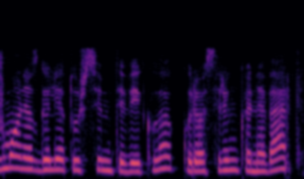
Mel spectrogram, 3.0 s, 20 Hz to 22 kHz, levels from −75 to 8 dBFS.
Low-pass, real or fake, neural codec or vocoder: 7.2 kHz; fake; vocoder, 44.1 kHz, 128 mel bands, Pupu-Vocoder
